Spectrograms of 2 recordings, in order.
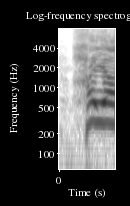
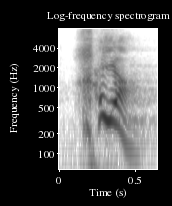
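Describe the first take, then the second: First: It begins with a plain, soft h sound. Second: It begins with a rough, throaty ch sound. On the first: It means the verb to be. The speaker calls it wrong. "그냥 하야라고 읽으면 히브리어의 하야는 ... 비동사예요" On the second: It means to live. The speaker calls it right. "이 하가 ch 발음이에요"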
